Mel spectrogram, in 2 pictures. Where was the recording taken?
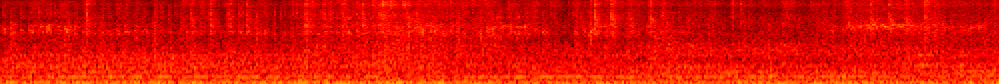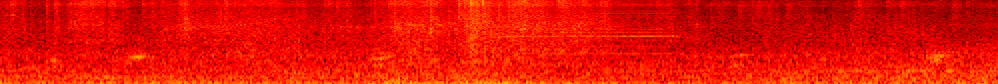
on a bus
